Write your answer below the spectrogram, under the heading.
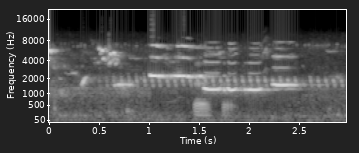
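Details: Pied butcherbird, Australia: a pure flute-like whistle held level, then a lower whistled note with two brief harsh squawks between, faint high notes above.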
